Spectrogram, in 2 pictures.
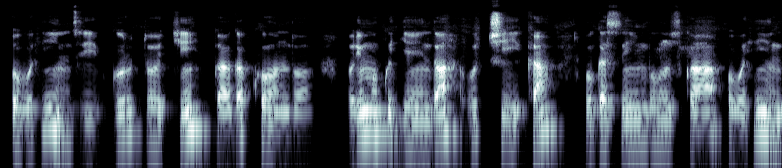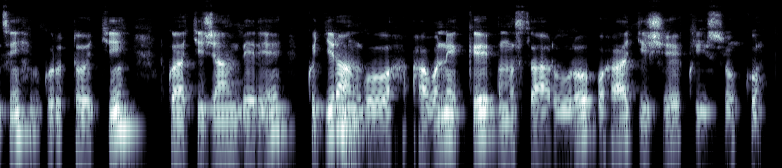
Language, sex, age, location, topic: Kinyarwanda, male, 36-49, Burera, agriculture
